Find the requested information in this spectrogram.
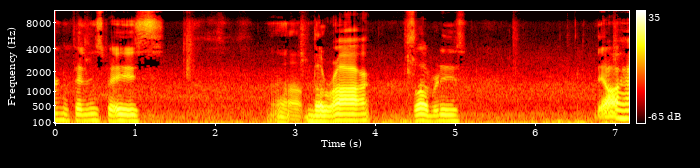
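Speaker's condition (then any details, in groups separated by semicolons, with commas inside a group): Traumatic brain injury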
